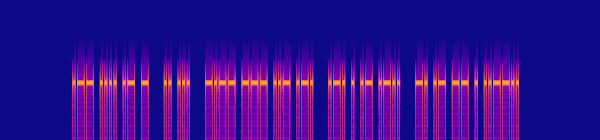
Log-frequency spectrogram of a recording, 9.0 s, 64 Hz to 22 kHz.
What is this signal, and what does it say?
Morse code, heard as a keyed tone, about 34 wpm, 700 Hz. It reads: WHAT IS YOUR REAL NAME?
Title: Sentences from Top 300 Words 35wpm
